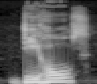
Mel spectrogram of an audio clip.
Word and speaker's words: dhole: heard, and I'm assuming this is how you pronounce it, D-holes? Yeah, well, you're talking D-holes? To two of them right now. Yeah, I mean, I've heard doles. Yeah. I guess it's doles, right?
